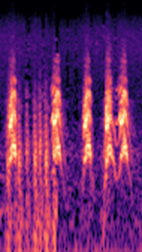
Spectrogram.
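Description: A dog in the video game Tenchu barks and yips in a quick run of sharp, close calls with short gaps between them.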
